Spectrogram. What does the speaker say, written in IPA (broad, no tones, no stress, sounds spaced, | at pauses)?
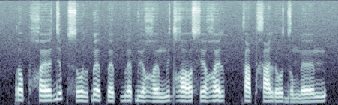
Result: ɾ ɔ p χ œ d ø p s o l ɓ œ p œ p b œ ɓ ʉ ʁ ɵ m ʉ d ʁ ɔ s ø ʁ œ l kː ɑ p x ɑ l ɾ o d o m œ m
